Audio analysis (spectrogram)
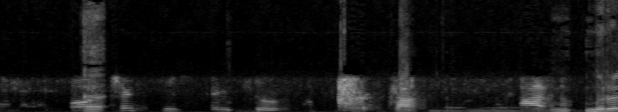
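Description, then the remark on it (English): A muffled, tinny voice over a phone line breaks up into choppy fragments, with abrupt dropouts between syllables and brief harsh bursts of distortion. “We can't hear you clearly. I don't know what is going on, but your phone is cutting a bit.”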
